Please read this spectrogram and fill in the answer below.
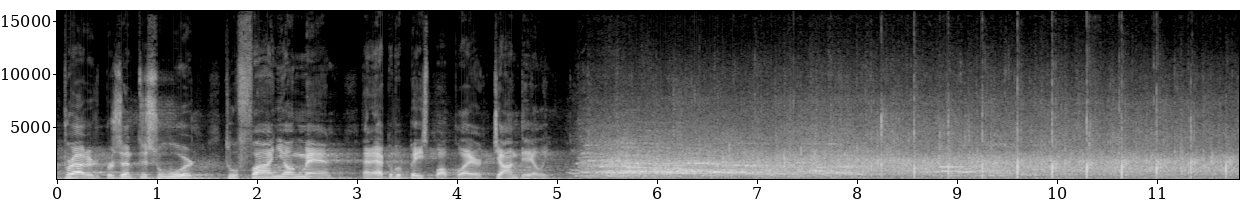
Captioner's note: applause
